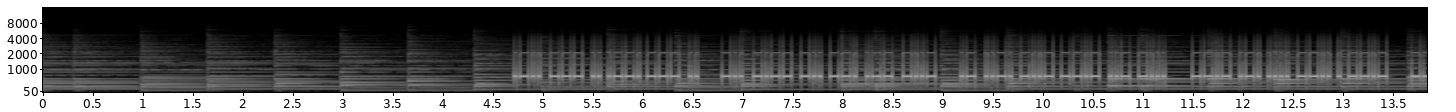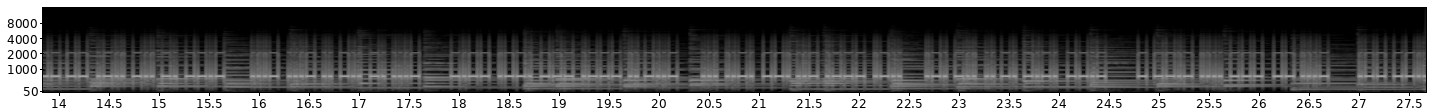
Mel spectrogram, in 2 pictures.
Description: Morse code, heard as a keyed tone, hand-sent with a paddle, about 40 wpm, 700 Hz. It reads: LOIPOI DYDGWX AFXQUB QRHZEQ OMLDNQ VVIDNV YPOJIX SFGUJL RDINCQ TQHOMV …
